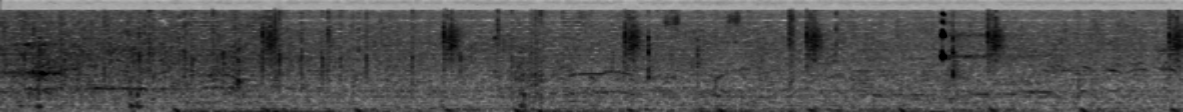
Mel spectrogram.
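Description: A basketball bounces repeatedly on a hardwood court.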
